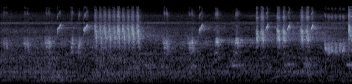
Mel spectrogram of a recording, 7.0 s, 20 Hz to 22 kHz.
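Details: Oriental reed warbler recorded 6 June 2020 at Kanai retention basin in Japan, delivering a loud, rasping song of croaky chattering phrases, with a rapid buzzy run in the middle and more scratchy repeated notes that carry on to the end.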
